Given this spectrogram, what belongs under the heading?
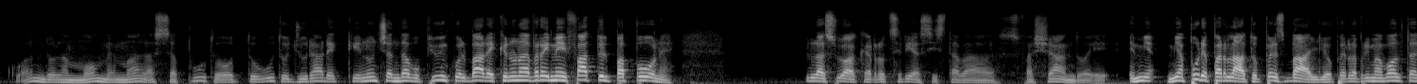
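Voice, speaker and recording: An actor playing a wistful, streetwise man who recalls his orphaned boyhood in an expressive, colloquial theatrical monologue. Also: mid-range voice, natural voice. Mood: nostalgic. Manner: expressive, clownish, with pauses and repeated phrases. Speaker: stage actor. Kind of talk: theatrical monologue, colloquial first-person storytelling.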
